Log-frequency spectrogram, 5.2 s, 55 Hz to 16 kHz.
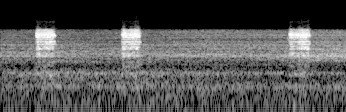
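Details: Owl filmed on a live camera at dawn, 15 March 2014, while receiving leftover food. Three raspy, noisy screeches about a quarter second long come at uneven gaps of one to two and a half seconds.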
